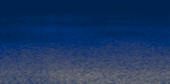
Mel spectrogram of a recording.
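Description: Ocean surf washing against icebergs on Iceland's Diamond Beach, a steady broad roar of waves that swells slightly midway, with wind buffeting the microphone and no voices.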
